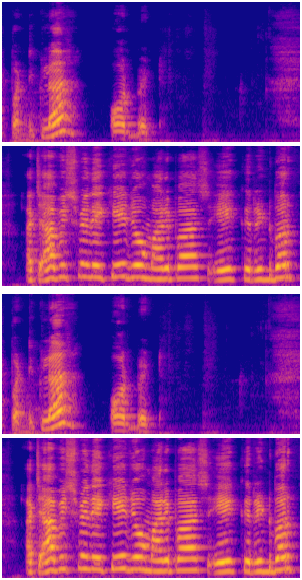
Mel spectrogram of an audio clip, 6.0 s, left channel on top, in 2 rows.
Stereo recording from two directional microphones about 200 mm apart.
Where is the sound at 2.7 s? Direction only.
20° right (ahead or behind).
